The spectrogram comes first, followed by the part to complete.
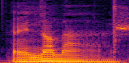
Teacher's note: on fait la liaison avec le N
